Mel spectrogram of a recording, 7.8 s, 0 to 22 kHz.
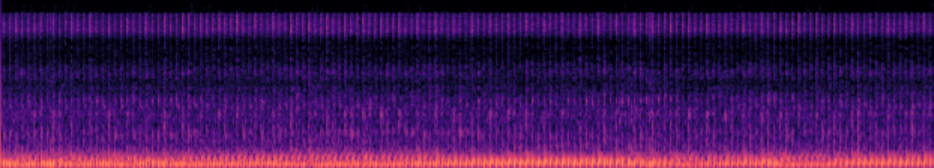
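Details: Mercedes E-Class W210 E240 V6 petrol, 116k miles, no exhaust fitted: loud open-pipe idle with uneven stumbling thumps about three a second instead of a smooth beat; misfire.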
